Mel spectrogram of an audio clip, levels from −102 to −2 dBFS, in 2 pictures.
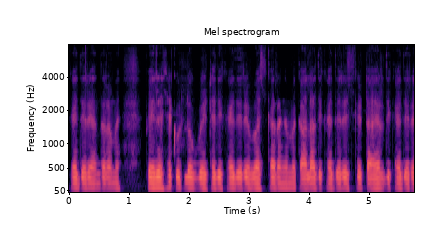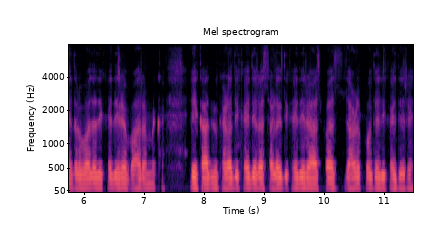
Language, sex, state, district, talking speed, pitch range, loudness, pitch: Hindi, male, Uttar Pradesh, Ghazipur, 295 wpm, 100-105 Hz, -39 LUFS, 105 Hz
